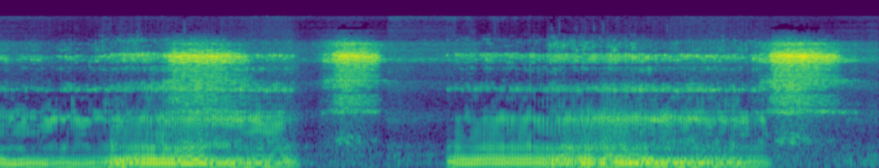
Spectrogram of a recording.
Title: BORING WALKING VIDEOS "Dahmer Snores"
